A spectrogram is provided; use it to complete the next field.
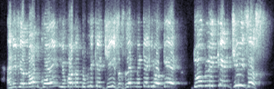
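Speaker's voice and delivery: all-out, high, loud preacher-style scream. Talking with others about Jesus of Nazareth, the speaker is screaming. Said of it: "I don't know why I'm screaming".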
